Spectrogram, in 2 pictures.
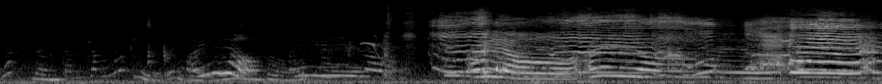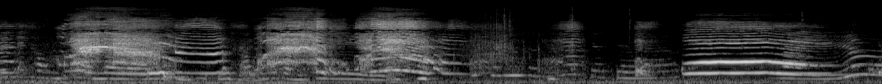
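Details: Toddler crying hard in pain after a vaccination injection, with loud, strained wails and broken sobs.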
